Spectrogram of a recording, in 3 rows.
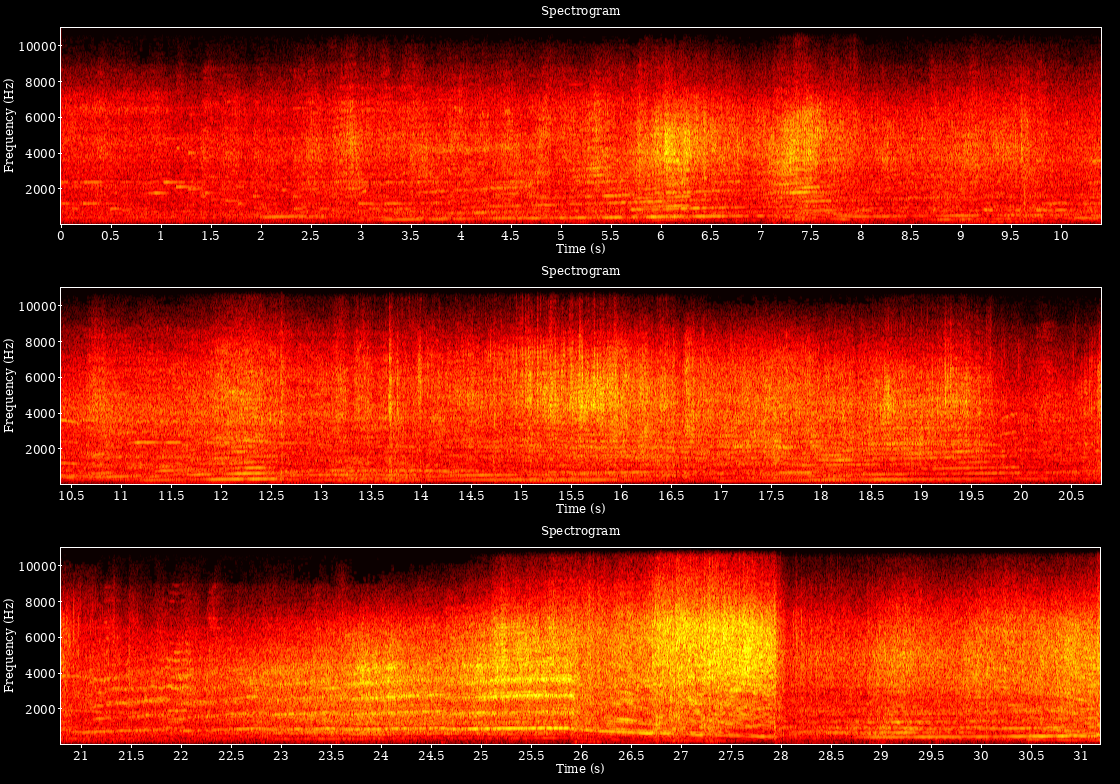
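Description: Open-wheel single-seater racing car engines revving hard as they lap the circuit, the pitch climbing again and again in steps through the gear changes. About 27 seconds in the pitch falls sharply.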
